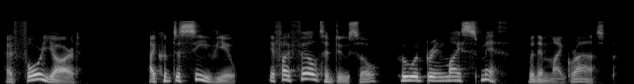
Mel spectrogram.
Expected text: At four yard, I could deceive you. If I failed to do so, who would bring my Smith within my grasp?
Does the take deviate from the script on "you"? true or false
false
